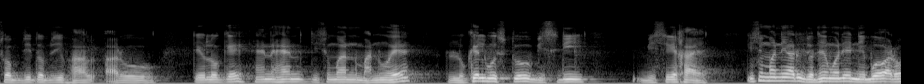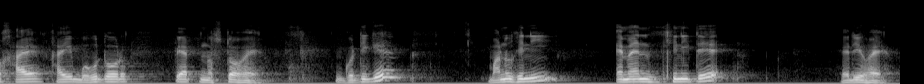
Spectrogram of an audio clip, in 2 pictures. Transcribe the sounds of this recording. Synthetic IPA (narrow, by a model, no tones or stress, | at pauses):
sɔbzit̬ɔbzibʱala̰ɹu | tɛʊ̃lok̬ɛhɛnɦɛnk̬isumanmanuɦɛ | lokɛlbostobisɹi | bisɹixʰaj | kisumanɛaɹuzɔdʱɛmɔnɛnibɔaɹuxʰajkʰajboɦut̬ɔɹ | pɛtnɔstɔɦɔj | ɡot̬ik̬ɛ | manukʰini | ɛmɛnkʰinitɛ | heɹiɦɔj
